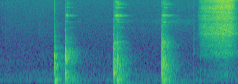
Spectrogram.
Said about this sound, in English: I hear it again. I race into my bedroom and lock myself in. I wait and I listen, but the knocking stops.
